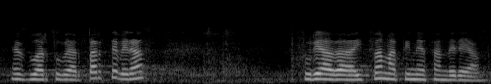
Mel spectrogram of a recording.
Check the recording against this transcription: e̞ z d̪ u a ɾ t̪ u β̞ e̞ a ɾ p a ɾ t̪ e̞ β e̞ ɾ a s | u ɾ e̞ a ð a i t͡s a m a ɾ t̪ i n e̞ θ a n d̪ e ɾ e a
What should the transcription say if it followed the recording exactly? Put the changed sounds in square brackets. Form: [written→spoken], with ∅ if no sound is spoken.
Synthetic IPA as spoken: e̞ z d̪ u a ɾ t̪ u β̞ e̞ a ɾ p a ɾ t̪ e̞ β e̞ ɾ a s | u ɾ e̞ a ð a i t͡s a m a ɾ t̪ i n e̞ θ a n d̪ e ɾ e a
